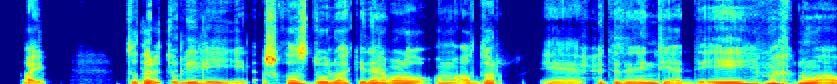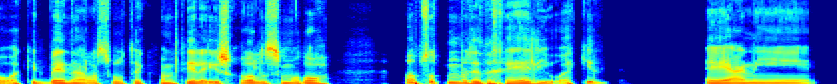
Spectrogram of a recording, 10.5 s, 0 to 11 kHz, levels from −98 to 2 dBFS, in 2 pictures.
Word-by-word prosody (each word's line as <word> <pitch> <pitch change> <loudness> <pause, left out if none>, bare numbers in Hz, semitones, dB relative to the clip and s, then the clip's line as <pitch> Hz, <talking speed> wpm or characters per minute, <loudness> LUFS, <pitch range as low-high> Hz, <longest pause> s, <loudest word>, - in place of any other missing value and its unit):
طيب، - - -1 0.5
تقدري 145 +6 +4
تقولي 120 -1 0
لي 150 -6 0
الأشخاص 120 +3 +2
دول 120 -1 +2
أكيد 120 +3 -1
أنا 110 - +3
برضه 125 +1 +1
مقدّر 110 +4 -2 0.3
آآ، 90 -2 -6
حتّة 125 -1 -3
إن - - 0
أنتِ 120 +2 +1
قد 95 -3 -6
ايه 115 -1 +2
مخنوقة 120 +2 +2
وأكيد 120 +2 -3
باين 120 +1 +4
على 100 -1 0
صوتِك، 115 +1 -4
فما 110 - +1
تقلقيش 115 +3 +3
خالص 125 +2 +1
الموضوع 120 +3 +1 0.5
أبسط 180 -1 +2
ما 170 -1 +5
تتخيلي، 125 0 +2
وأكيد 175 +10 -4 0.6
يعني 100 -3 0
115 Hz, 170 wpm, -22 LUFS, 105-125 Hz, 0.6 s, ما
